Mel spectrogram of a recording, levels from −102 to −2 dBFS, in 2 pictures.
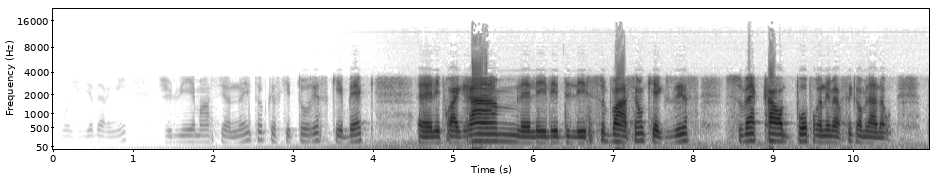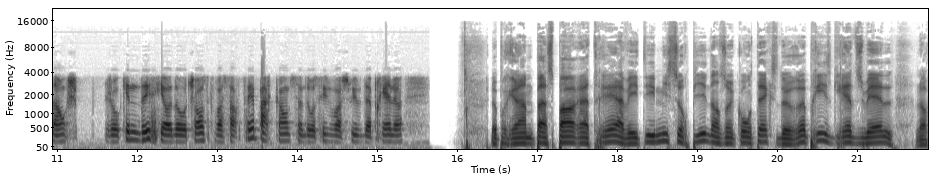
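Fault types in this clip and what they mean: No technical faults can be heard in this clip. The level rises gently from silence at the very beginning and reaches full level at about 4.47 s, with no click or hard edge.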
